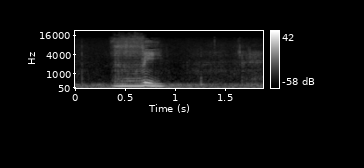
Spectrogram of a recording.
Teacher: V is labiodental and fricative.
